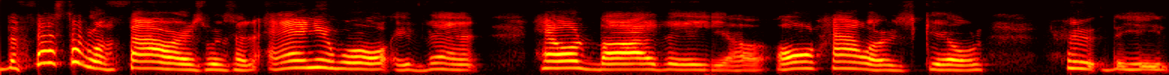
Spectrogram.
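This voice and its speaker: With an American accent, a woman speaks at a high pitch with ordinary pitch variation over a quiet background. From Maryland. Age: 90s. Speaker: children's book author. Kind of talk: interview. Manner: halting, many fillers.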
